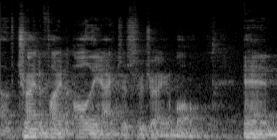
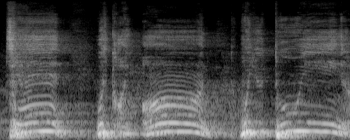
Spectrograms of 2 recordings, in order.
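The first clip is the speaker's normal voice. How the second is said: bad Japanese accent; 8 dB louder, slower than usual. Kid botching his audition, high shouted fake Japanese accent. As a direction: shriek it slowly in a terrible mock-Japanese accent. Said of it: "trying to do a Japanese accent".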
